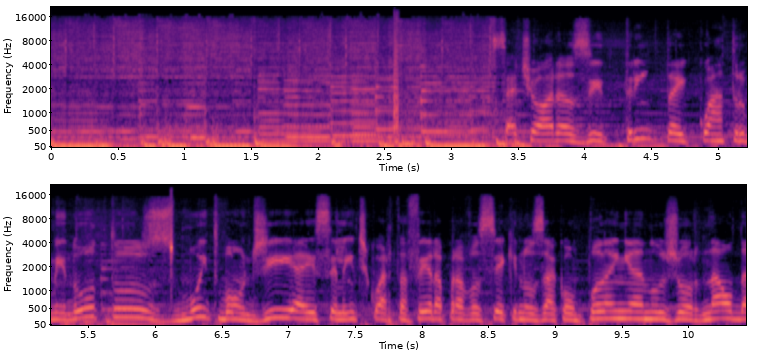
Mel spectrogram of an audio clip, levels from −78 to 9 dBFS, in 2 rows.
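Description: At 2.57 to 2.60 s, a sharp snap cuts through the sound. It is an electrical switching spike, lasting under 30 ms. It peaks high, at about -5 dBFS. A second, shorter snap lands at 6.12 s, at a similar level. Both sit on top of the audio rather than replacing it. The likely cause is a nearby switch, motor or static discharge arcing, with the audio line picking up the burst.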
